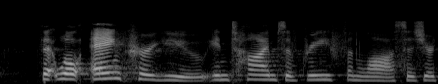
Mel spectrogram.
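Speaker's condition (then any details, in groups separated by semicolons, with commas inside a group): No condition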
